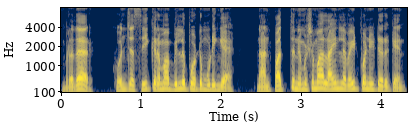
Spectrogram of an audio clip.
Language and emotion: Tamil, angry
